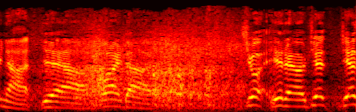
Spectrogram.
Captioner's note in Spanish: risas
